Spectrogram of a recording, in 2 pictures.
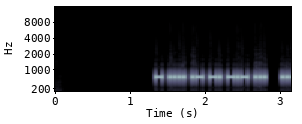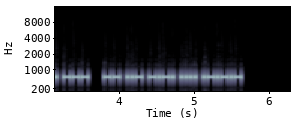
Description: Morse code, heard as a keyed tone, about 40 wpm, 700 Hz. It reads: THANKS SO MUCH.
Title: Sentences from Top 1000 Words - Review Part 3 - 40wpm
